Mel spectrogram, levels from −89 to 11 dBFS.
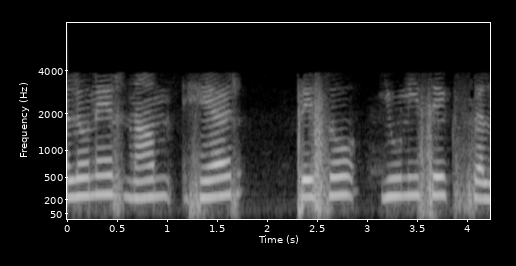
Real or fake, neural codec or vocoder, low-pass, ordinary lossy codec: real; none; 7.2 kHz; AAC, 16 kbps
